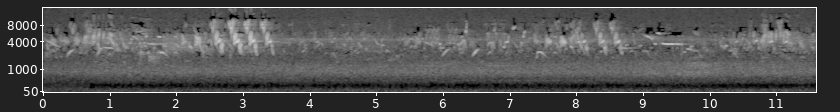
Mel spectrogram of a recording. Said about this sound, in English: The following recording is dominated by a Dick Sissel, but there are many other birds singing, plus a busy highway out beyond the fields.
